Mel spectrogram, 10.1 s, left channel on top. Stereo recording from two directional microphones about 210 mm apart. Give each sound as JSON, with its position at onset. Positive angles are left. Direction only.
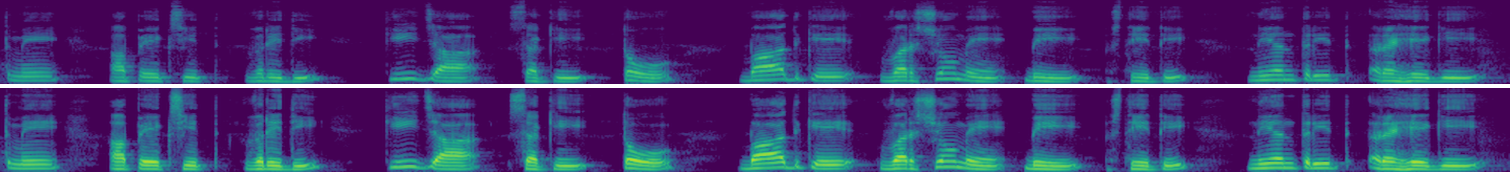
{"t": 0.0, "sound": "speech", "side_deg": -45}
